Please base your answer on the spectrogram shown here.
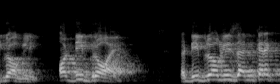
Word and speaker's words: de Broglie: The de Broglie is the incorrect pronunciation.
